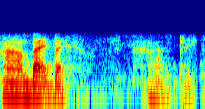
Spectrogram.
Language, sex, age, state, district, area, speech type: Marathi, female, 18-30, Maharashtra, Ratnagiri, rural, conversation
